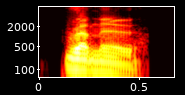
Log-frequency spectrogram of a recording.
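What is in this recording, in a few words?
"rimu", British English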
